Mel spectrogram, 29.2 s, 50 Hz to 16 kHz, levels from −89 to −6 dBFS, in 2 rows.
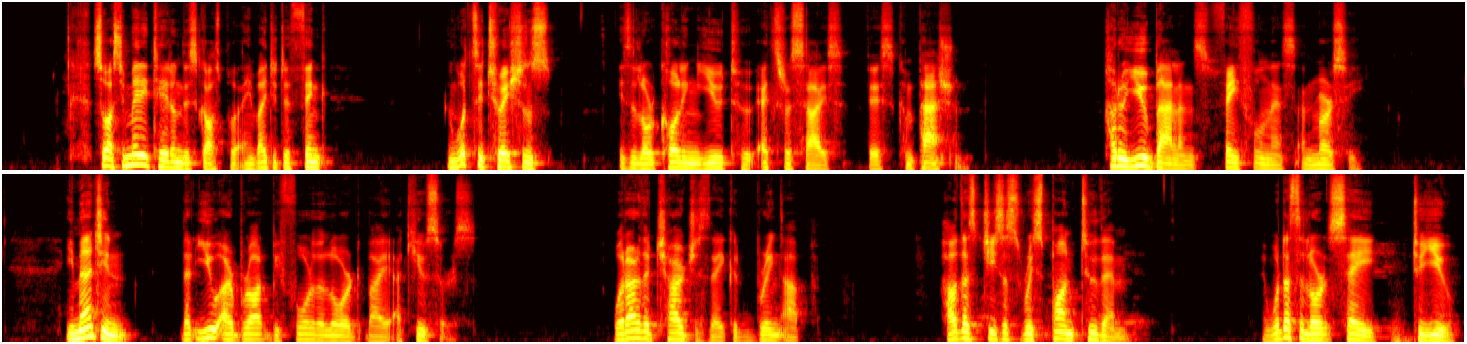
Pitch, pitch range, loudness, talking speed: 120 Hz, 110-130 Hz, -22 LUFS, 130 wpm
